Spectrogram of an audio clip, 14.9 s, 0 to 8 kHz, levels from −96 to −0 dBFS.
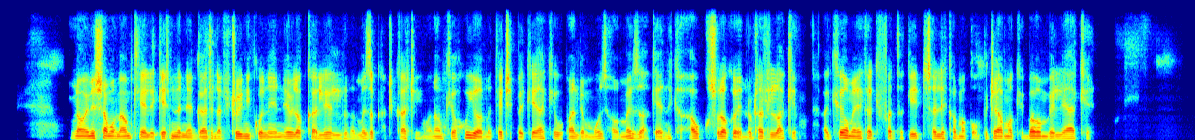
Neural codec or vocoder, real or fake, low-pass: codec, 16 kHz, 0.8 kbps, ZipCodec; fake; 7.2 kHz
